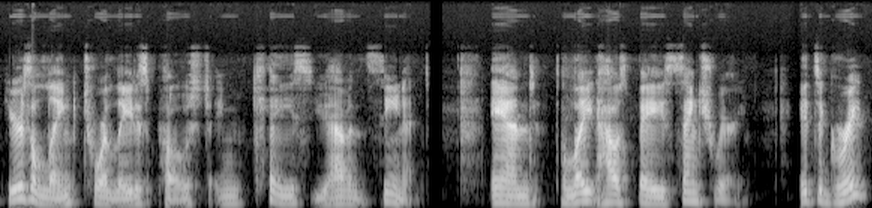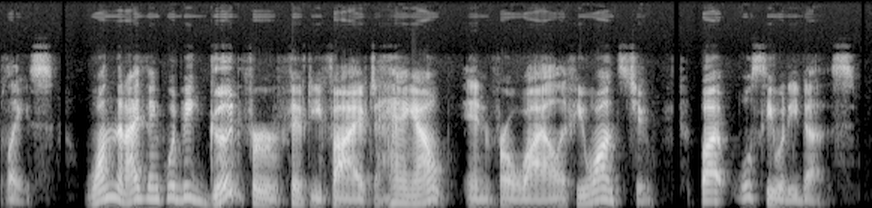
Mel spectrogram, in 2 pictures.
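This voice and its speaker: A man's voice: mid-range voice, sing-song, moderate pace, a bit bright, highs cut off. A man reading aloud as a considerate female researcher, friendly and explanatory, in an audiobook. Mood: friendly, apologetic. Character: considerate female whale researcher writing an apologetic letter.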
